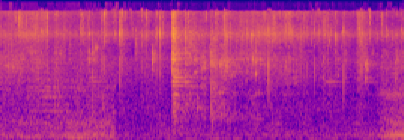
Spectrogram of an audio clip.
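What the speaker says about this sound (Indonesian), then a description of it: "kemudian goreng untuk sisa tahunya hingga selesai" Tofu frying in hot oil in a home kitchen, a steady crackling sizzle with occasional sharper pops and light utensil stirring, close and alone with no talk.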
